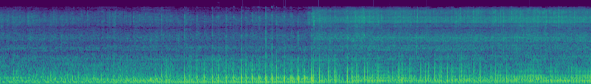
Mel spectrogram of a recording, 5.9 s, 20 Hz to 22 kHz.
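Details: 2003 Murray single-stage two-stroke snowblower, sat 5 years, clearing a path by the garage: busy crackly buzz holding steady with even firing and no stumbles. Healthy engine working hard under load.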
